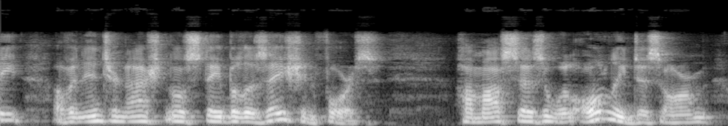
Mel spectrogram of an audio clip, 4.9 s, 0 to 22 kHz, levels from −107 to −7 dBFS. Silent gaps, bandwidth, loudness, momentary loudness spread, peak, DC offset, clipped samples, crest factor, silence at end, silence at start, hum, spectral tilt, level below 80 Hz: none; 8 kHz; -21 LUFS; 9 LU; -2 dBFS; under 0.1%; under 0.1%; 18 dB; 0.1 s; 0 s; none; -4.5 dB/octave; -60 dBFS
